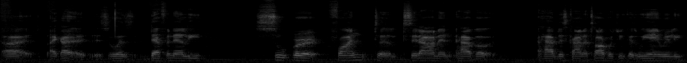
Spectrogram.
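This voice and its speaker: A man's voice: on the low side, flat delivery, unhurried. A young adult man hosting a casual interview, laid-back and slangy, calling his guest "bro". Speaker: podcast host. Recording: echoey room.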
